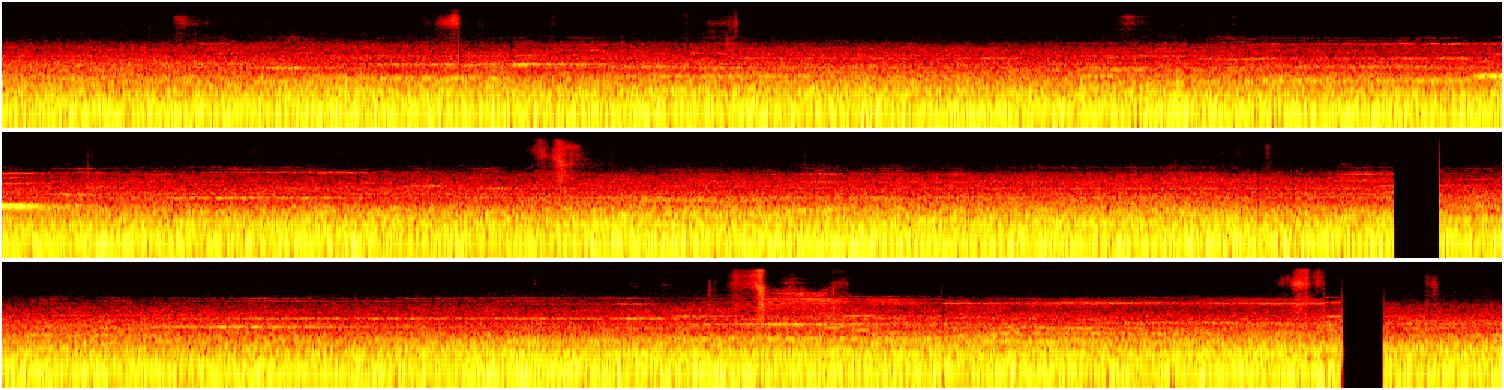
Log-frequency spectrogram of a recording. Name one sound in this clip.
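A car drives along a highway with a steady low road rumble inside the cabin.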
